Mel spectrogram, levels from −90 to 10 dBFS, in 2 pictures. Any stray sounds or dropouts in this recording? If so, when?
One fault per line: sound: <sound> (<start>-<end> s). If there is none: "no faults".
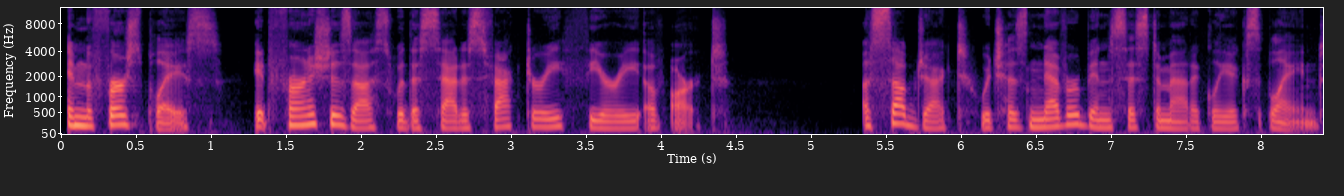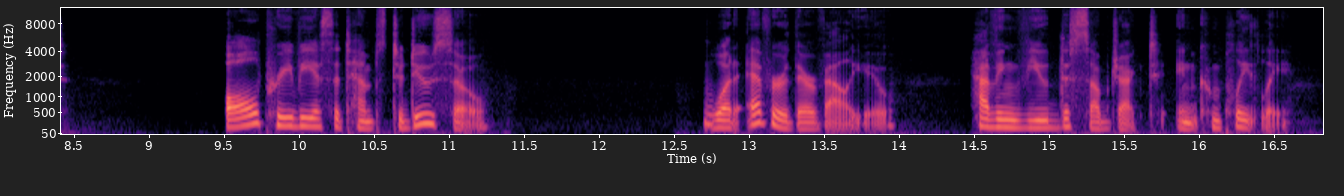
no faults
